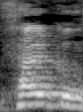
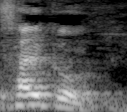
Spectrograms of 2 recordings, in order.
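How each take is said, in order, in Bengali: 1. শুভেচ্ছাটি ছোট করে একটা অস্পষ্ট গুনগুন শব্দে বলা হয়। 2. শুভেচ্ছাটি ছোট করে একটা অস্পষ্ট গুনগুন শব্দে বলা হয়।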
